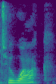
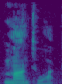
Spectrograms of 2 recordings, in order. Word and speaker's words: Montauk: Mantuak, so It's Montauk.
